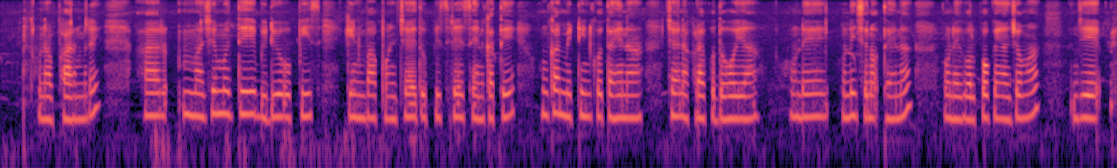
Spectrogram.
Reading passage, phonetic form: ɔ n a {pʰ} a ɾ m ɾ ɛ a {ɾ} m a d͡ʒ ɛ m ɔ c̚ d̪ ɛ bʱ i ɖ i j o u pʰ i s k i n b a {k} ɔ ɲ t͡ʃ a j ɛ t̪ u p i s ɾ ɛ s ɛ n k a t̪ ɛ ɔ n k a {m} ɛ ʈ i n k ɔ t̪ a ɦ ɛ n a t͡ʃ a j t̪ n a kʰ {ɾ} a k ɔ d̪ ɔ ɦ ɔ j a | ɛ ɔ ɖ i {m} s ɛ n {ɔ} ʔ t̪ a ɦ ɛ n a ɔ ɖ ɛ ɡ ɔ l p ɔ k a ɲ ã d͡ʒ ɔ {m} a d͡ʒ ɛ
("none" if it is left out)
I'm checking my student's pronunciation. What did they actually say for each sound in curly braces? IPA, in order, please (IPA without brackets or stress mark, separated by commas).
pʰ, ɾ, p, m, ɽ, ɲ, ɔ, m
